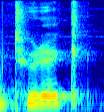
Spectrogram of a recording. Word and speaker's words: Tudyk: Nathan Fillion, who plays Rick Castle in the show Castle, and Alan Tudyk, I think it's how you pronounce his name, Tudyk.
